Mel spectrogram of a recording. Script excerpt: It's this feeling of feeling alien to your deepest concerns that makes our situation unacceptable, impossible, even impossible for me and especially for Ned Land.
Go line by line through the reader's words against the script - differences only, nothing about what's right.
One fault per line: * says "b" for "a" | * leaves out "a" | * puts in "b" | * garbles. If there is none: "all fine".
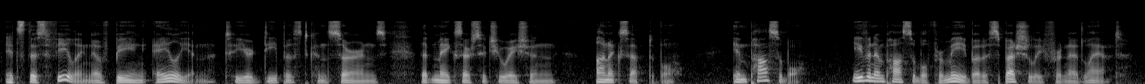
* says "being" for "feeling"
* says "but" for "and"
